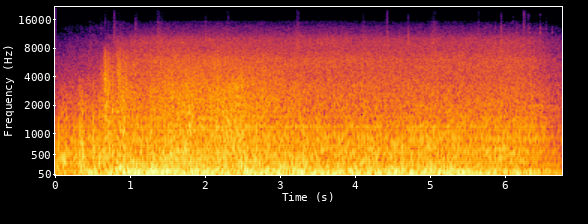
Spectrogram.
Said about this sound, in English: Unleashing a huge torrent of water.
